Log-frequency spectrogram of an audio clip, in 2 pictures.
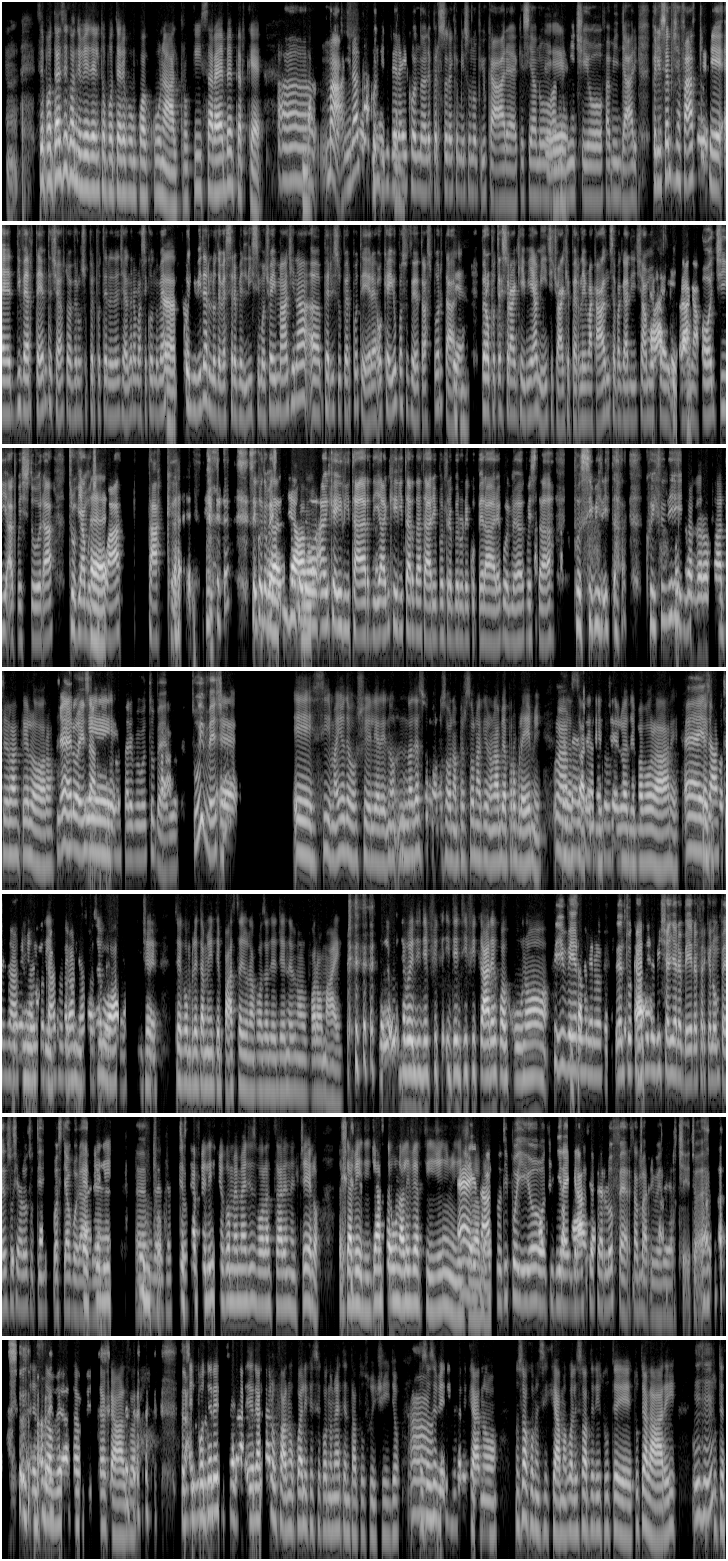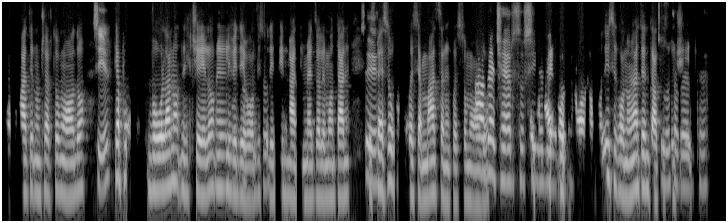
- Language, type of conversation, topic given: Italian, unstructured, Cosa faresti se potessi scegliere un superpotere per un giorno?
- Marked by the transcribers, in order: static; distorted speech; laughing while speaking: "Eh"; tapping; chuckle; unintelligible speech; other background noise; chuckle; laughing while speaking: "possibilità, quindi"; "Cioè" said as "ceh"; chuckle; unintelligible speech; chuckle; unintelligible speech; chuckle; chuckle; laughing while speaking: "assolutamente"; chuckle; unintelligible speech; unintelligible speech; unintelligible speech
